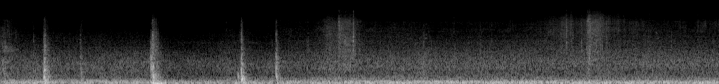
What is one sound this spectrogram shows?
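A car door swings shut with a thud.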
